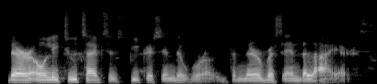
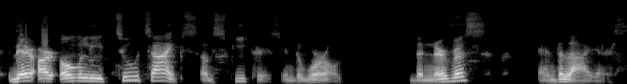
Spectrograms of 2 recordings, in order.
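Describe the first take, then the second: First: It is said in a flat monotone. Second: It is said with varied pitch and emphasis. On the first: The speaker calls it wrong. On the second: The speaker calls it right.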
